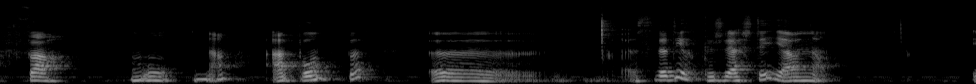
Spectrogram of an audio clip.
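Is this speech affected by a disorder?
Yes: multiple sclerosis.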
